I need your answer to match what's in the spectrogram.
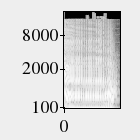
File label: Bassdrums Hard, Hard Kicks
